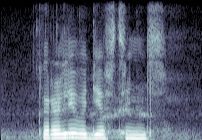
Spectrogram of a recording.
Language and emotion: Russian, neutral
